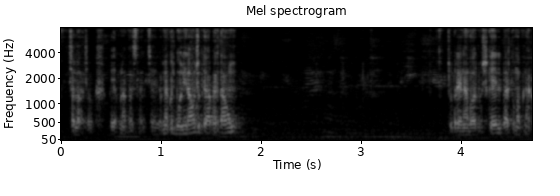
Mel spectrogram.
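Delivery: low, soft, half to himself; muttered aside. Real, not acted. Teacher muttering while the class works, low and soft. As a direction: mutter it under the breath.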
